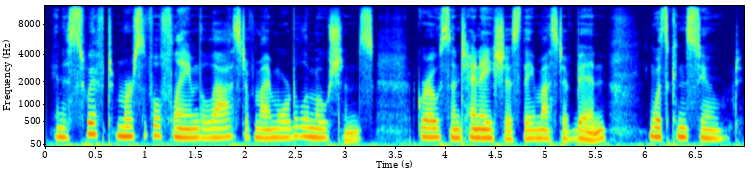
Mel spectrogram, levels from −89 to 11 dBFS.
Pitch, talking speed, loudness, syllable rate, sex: 165 Hz, 155 wpm, -18 LUFS, 5.1 syllables/s, female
